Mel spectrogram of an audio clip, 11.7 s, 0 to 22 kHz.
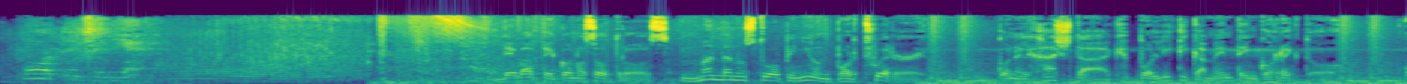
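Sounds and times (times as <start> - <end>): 
helicopter flying: 0.0 - 4.2
speech: 0.2 - 2.1, 4.2 - 11.7.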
